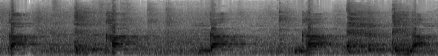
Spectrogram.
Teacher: जैसे आप बोलो ना, इसमें जीभ हरकत करेगी, ना तुम्हारा तालु हरकत करेगा, ना तुम्हारा ओंठ हरकत करेगा, केवल कंठ से आवाज आएगी। देखो का, ख, ग, घ, इंगा। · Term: कंठ वर्ग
